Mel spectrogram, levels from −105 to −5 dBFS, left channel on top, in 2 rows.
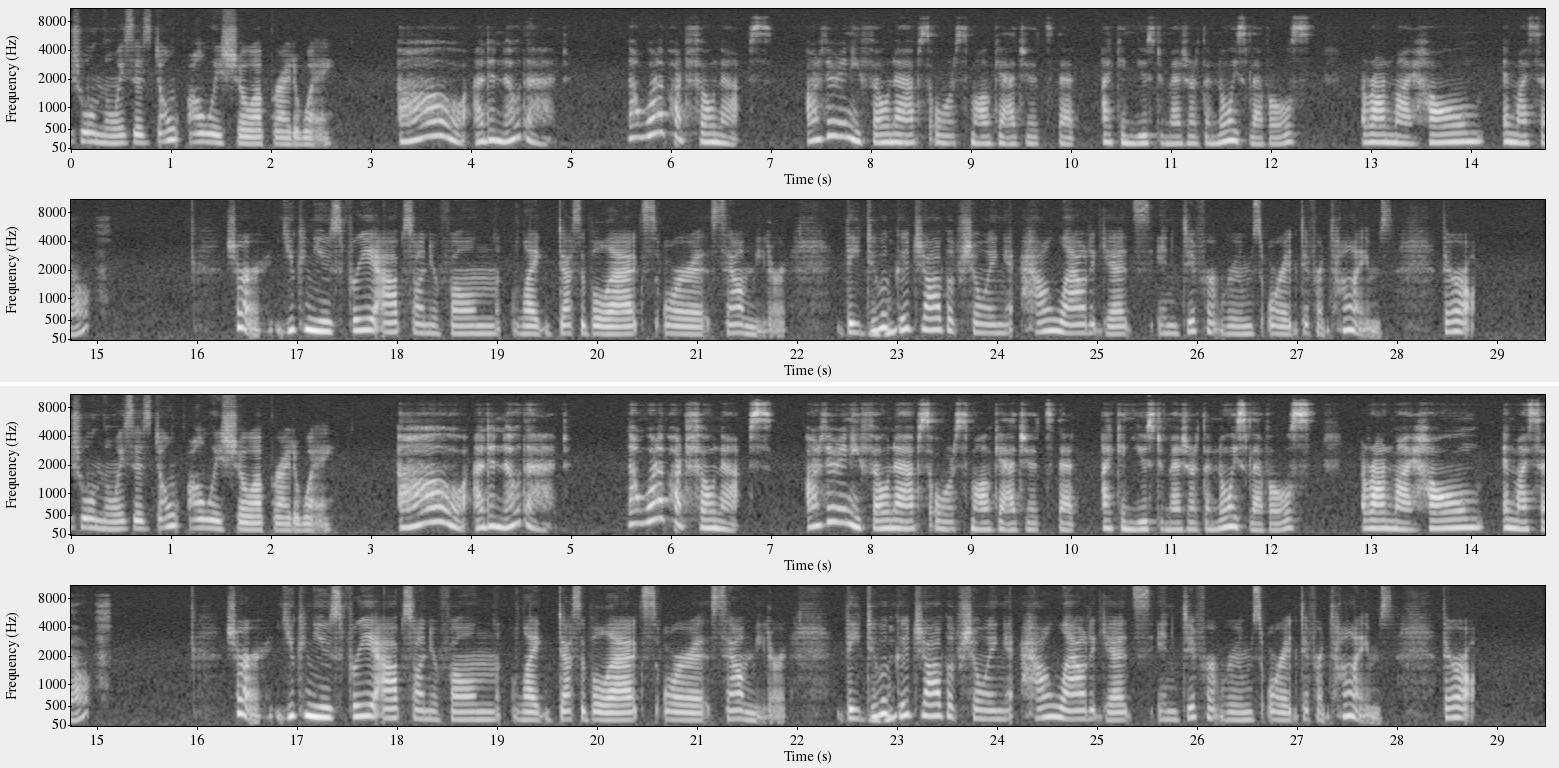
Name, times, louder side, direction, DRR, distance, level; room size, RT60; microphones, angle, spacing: voice 1, 0.0-2.6 16.3-25.3 25.6-28.8, right 1 dB, 10° right, 3.9 m, -23 dB
voice 2, 3.3-4.8 5.6-7.0 7.4-12.4 12.9-15.1 22.7-23.0, right 3 dB, 85° right, 7.2 m, -23 dB
head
